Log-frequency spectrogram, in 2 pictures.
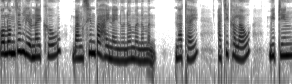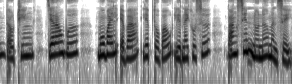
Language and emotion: Bodo, neutral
